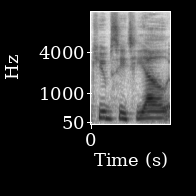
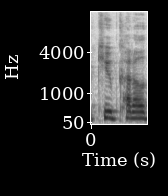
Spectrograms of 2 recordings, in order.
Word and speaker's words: kubectl: You can also use command line tools like kubectl or kubectl, depending on how you like to pronounce it, which wrap the Kubernetes API.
